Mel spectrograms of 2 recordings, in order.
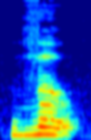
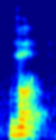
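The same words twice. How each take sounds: First: The vowel is rounded and stretched long. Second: The vowel is clipped and short. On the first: The speaker calls it right. "give this sound extra length, extra stretch" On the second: The speaker calls it wrong. "The tendency a lot of times is to pronounce this sound too short"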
